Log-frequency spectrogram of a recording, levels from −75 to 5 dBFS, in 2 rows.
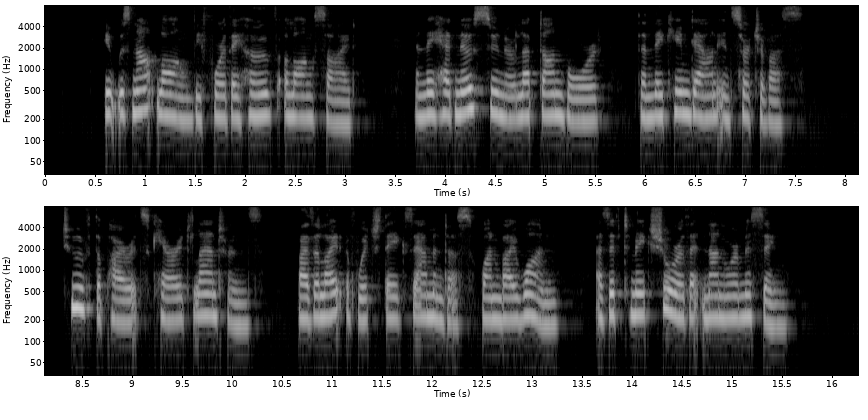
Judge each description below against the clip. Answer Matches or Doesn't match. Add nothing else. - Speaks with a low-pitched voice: Doesn't match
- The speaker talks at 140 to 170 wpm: Doesn't match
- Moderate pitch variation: Doesn't match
